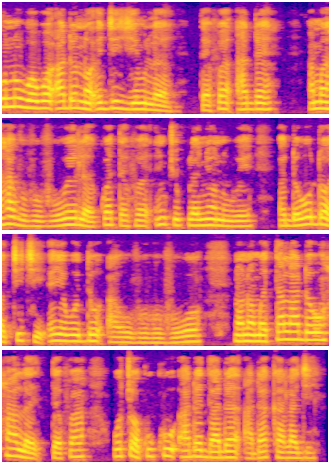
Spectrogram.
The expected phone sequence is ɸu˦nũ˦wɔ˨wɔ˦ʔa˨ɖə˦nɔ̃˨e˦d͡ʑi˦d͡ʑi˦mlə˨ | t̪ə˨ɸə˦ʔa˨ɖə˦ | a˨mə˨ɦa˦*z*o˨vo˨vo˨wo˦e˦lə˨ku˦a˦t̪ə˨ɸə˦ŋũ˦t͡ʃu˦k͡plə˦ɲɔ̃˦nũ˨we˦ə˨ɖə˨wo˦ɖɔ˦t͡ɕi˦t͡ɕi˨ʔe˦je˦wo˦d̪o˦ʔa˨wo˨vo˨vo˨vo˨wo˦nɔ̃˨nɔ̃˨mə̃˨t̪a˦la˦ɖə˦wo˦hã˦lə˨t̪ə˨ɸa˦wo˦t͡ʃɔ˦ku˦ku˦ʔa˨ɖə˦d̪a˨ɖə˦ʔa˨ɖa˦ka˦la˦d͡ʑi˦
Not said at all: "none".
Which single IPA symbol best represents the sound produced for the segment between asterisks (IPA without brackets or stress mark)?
v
